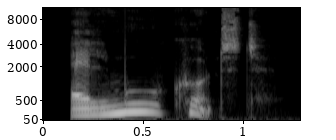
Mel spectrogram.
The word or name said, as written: almuekunst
